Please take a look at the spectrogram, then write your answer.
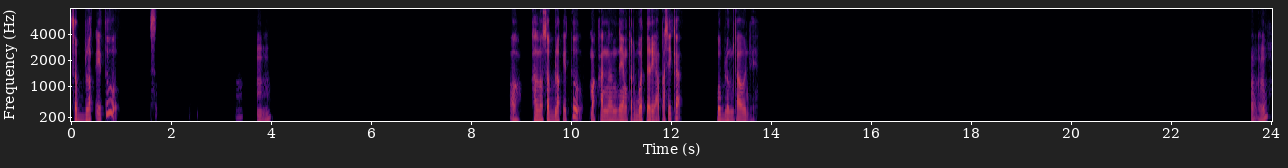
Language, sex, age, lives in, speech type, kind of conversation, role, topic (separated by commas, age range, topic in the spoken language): Indonesian, male, 30-34, Indonesia, conversation, podcast, host, Apa pelajaran terbesar yang kamu dapat dari perjalananmu?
